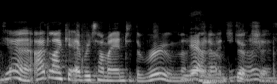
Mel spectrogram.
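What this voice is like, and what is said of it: British accent. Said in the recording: “They're British, they've got lovely accents”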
